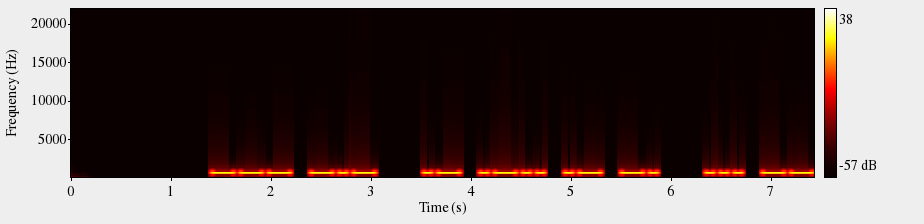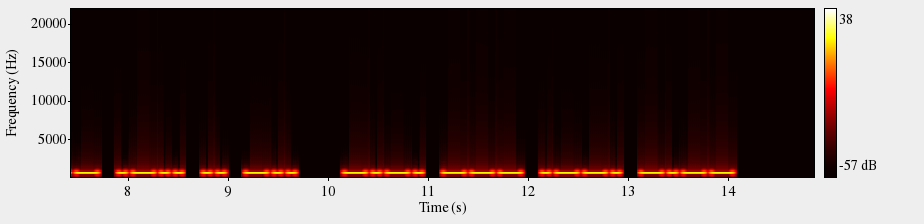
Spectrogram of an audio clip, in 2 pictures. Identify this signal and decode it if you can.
Morse code, heard as a keyed tone, about 17 wpm, 700 Hz. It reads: OK ALAN SOLID COPY
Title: Practice QSO - Exchange 3 - More Info - 17wpm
